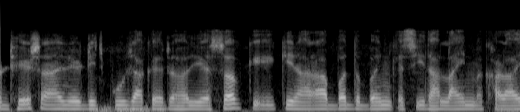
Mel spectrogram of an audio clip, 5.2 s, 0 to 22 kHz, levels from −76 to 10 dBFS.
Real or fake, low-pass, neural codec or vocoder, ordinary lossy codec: real; 7.2 kHz; none; Opus, 32 kbps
